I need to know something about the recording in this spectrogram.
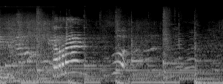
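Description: Children's voices calling out over background music, with one high, sweeping call about half a second in.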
